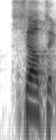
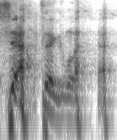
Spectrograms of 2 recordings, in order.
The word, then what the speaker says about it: Celtic: Uh Celtic says, "Why are you always late for my class, Mr.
